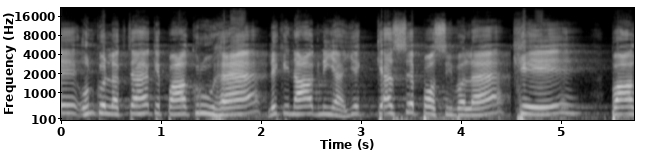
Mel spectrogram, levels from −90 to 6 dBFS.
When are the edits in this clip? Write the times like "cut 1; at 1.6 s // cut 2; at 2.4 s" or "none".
cut 1; at 2.0 s // cut 2; at 4.5 s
